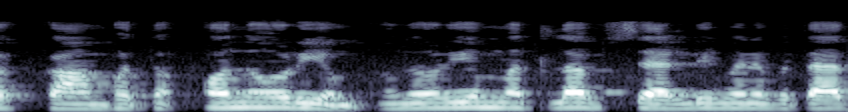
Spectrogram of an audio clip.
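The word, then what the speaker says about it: honorarium: ठीक है, तो हम लिख लेंगे 1 लाख पूरा, टू ऑनोरियम कितना है, 1 लाख है। इसमें इस बात का ध्यान रखना एच साइलेंट होता है, ठीक है, ओ से बोलते हैं।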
